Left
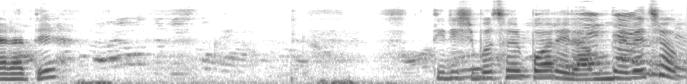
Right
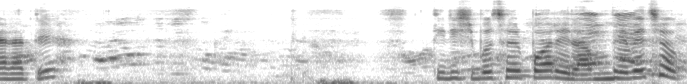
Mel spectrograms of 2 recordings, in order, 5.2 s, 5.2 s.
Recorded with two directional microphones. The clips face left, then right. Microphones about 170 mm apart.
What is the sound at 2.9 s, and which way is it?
Speech, 10° left (ahead or behind).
